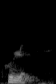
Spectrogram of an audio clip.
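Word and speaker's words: CeWL: vous présenter c'est cool alors ça c'est crise c'est eux w elle mais ça se prononce cool ça permet de générer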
